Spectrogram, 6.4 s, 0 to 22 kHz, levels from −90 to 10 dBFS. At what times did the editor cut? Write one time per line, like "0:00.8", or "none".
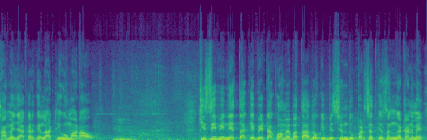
none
